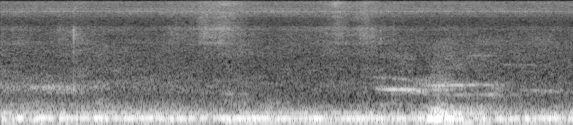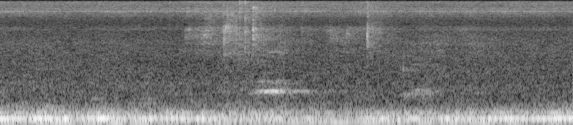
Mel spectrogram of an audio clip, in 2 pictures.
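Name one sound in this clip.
Metal parts clink and click close by.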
